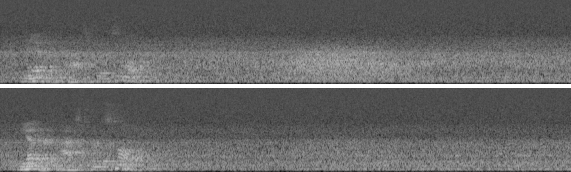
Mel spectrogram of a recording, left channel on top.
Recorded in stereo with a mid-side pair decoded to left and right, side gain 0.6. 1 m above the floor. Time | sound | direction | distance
0.2 | a man speaking | 60° right | 9.5 m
